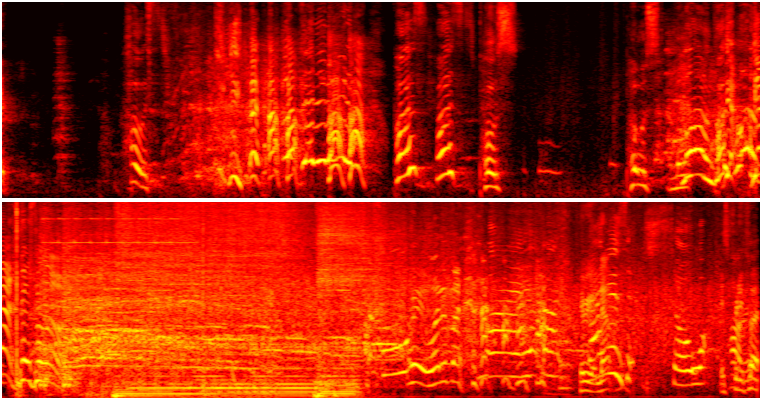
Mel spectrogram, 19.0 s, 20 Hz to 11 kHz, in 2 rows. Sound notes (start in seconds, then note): 10.0 bell dinging; 11.0 cheers and applause; 15.0 laughs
